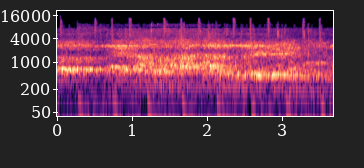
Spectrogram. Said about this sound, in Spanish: Alrededor de 1.000 personas han protestado esta noche en las afueras de Mestalla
